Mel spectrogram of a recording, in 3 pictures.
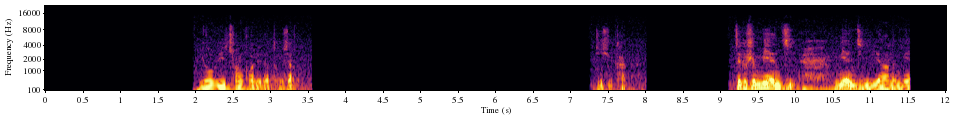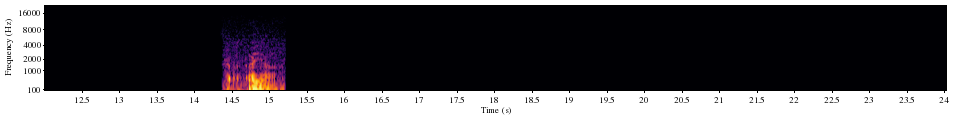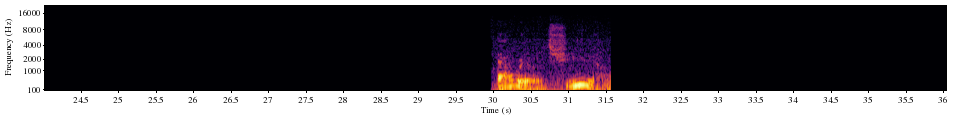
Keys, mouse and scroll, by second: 0.6-3.0 middle drag, 3.0-4.8 drag, 3.8 right click, 5.8 alt+z, 6.8 shift+g, 10.2-11.4 drag, 11.4 shift+g, 12.1 right click, 13.0-14.7 middle drag, 18.1 middle click, 18.6 right click, 19.5-22.4 drag, 22.4 shift+g, 26.1-28.0 middle drag, 29.6 middle click, 30.8-32.3 right drag, 32.9 shift+g.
